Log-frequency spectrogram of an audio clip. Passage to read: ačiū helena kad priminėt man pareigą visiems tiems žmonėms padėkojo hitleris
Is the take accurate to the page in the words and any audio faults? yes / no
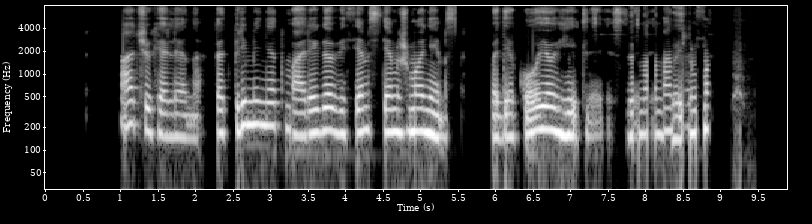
no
